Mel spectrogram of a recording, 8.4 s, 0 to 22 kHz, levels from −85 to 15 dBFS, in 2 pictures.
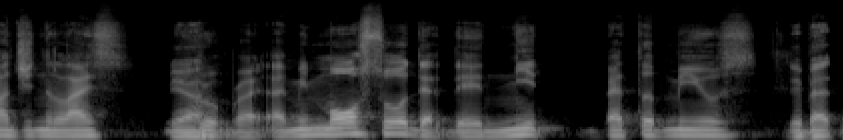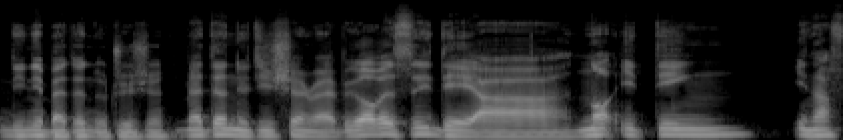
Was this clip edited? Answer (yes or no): no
